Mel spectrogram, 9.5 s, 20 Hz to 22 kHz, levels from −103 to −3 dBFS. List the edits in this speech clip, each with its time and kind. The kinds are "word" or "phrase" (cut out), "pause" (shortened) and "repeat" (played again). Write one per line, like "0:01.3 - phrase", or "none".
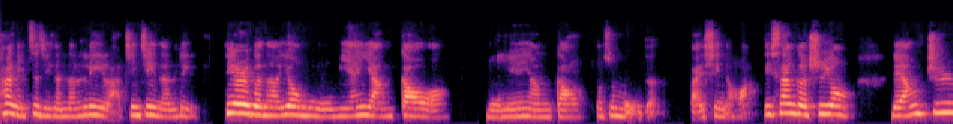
0:02.1 - pause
